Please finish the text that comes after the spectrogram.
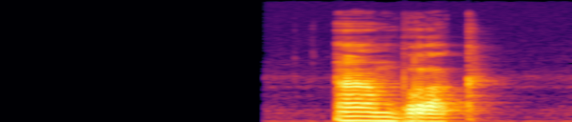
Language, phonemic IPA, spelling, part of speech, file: Dutch, /ˈaːmˌbrɑk/, aanbrak, verb, Nl-aanbrak.ogg
- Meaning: singular dependent-clause past indicative of aanbreken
